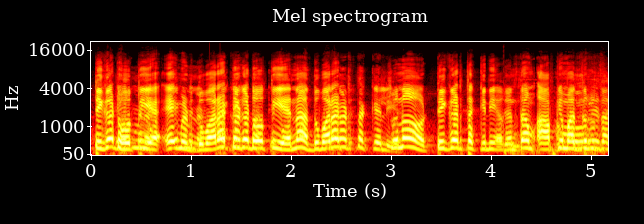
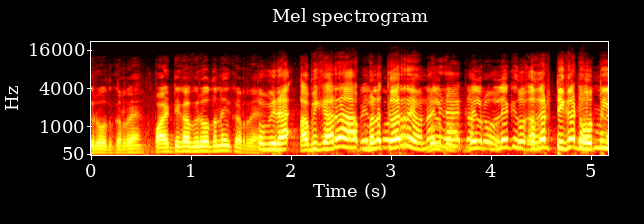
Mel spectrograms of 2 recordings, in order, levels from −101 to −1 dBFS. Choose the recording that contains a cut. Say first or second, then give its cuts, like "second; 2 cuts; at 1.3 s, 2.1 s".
first; 1 cut; at 4.0 s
